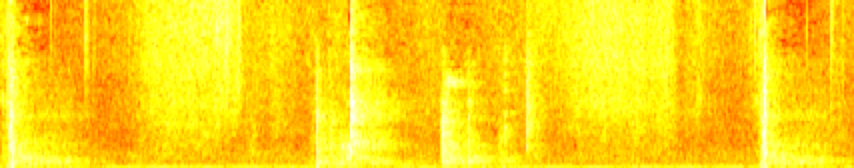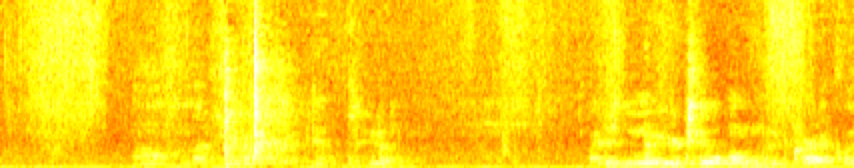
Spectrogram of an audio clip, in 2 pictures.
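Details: Several sharp cracking pops over steady room hum, then brief voices: joint cavitation during chiropractic spinal adjustment of a patient with cerebral palsy and constant stiffness.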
